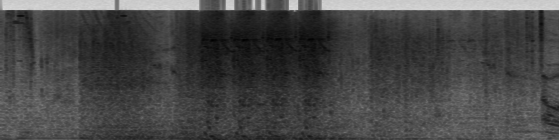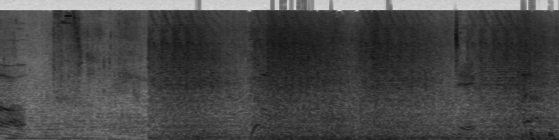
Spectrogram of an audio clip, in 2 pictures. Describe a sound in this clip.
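An energy gun fires crackling, buzzing bursts.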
